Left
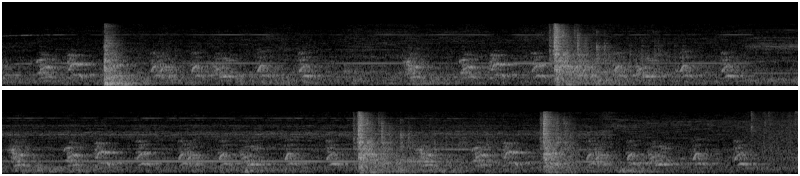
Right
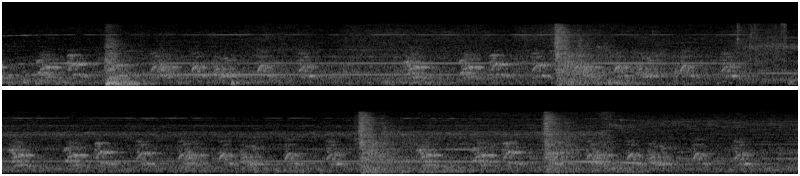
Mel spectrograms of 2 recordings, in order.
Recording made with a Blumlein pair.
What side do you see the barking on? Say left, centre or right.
centre.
